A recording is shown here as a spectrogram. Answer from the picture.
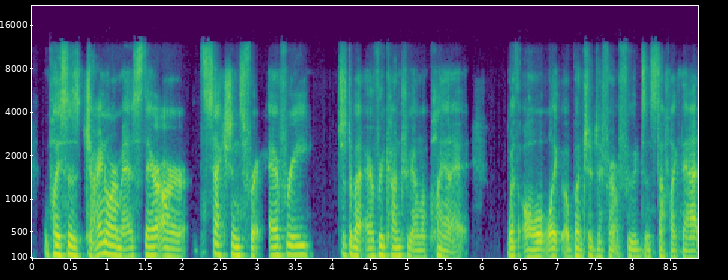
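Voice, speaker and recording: The speaker sounds somewhat breathy, with fairly even intonation at a moderate pace. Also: man, medium pitch for a man, quiet background. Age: 30s. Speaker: podcast host. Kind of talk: casual chat. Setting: video call.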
